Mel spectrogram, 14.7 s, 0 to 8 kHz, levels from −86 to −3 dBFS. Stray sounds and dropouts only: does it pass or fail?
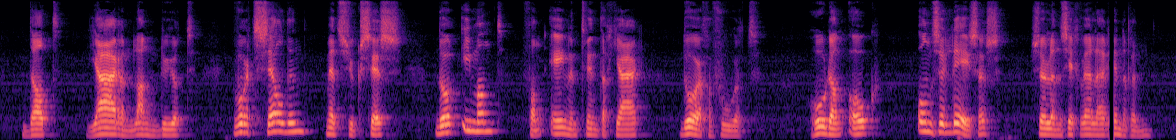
fail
